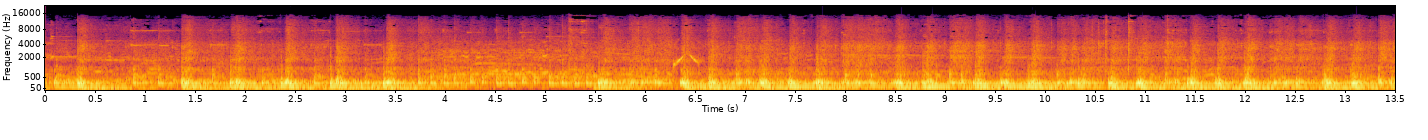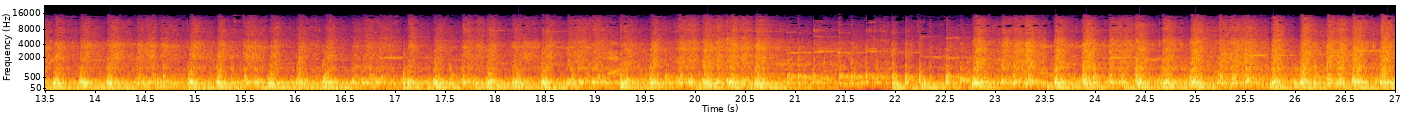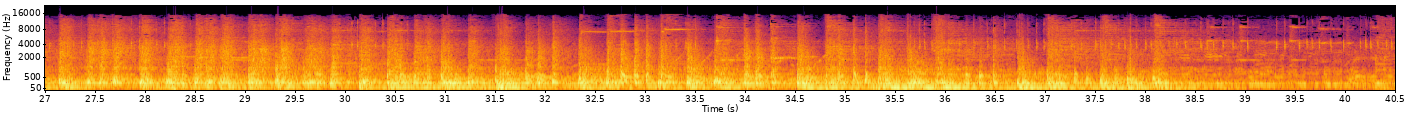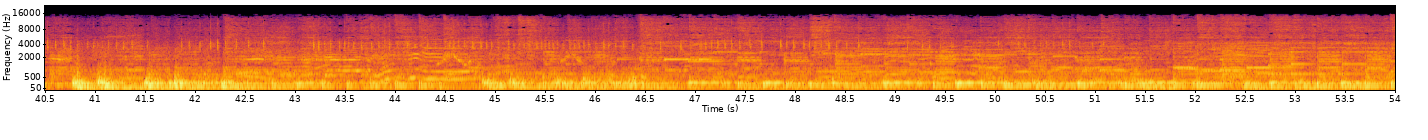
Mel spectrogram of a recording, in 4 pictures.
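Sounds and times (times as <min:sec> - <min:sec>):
snare drums: 0:00.0 - 0:54.0
bass drums: 0:05.1 - 0:21.2, 0:22.0 - 0:54.0.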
